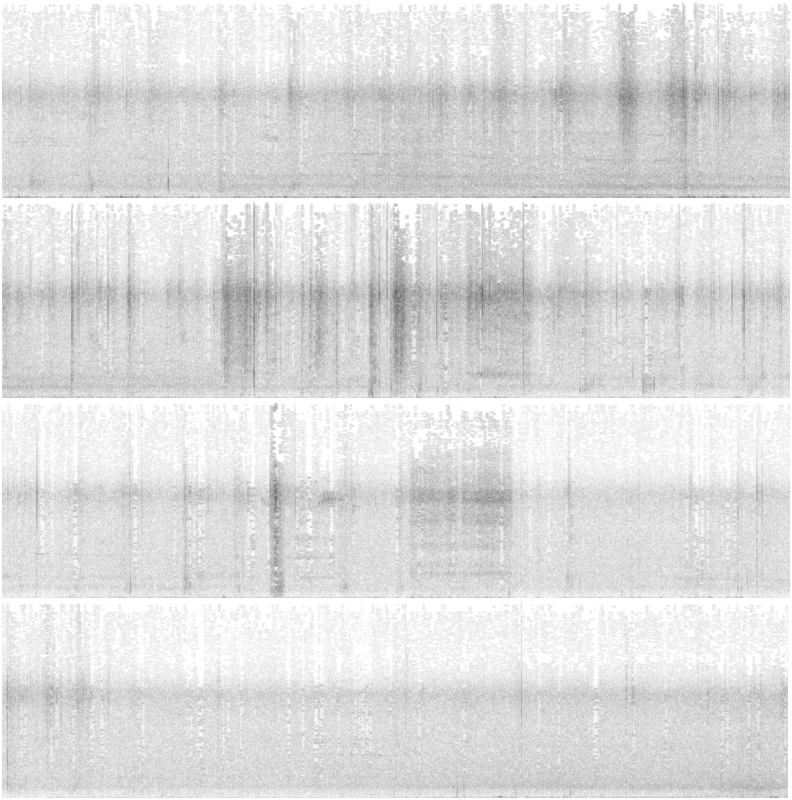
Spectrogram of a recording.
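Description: Footsteps of a person walking through dry grass and along a dirt and gravel road shoulder, with scattered sharper clicks of steps on stones. A low rumble sits on the microphone for the first seven seconds or so.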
